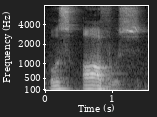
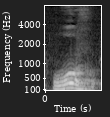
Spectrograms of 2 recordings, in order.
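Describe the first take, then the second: First: "ovos" with a wide-open first o, very slow; open vowel. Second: "ovo" with a closed first o; closed vowel. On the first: Teacher showing the metaphonic plural, open vowel. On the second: Teacher showing the metaphonic singular, closed vowel. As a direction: say "ovo" with a tight, closed stressed o. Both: Shown as a demonstration. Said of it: "muda o som".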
